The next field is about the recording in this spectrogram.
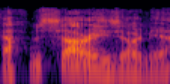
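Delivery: laughing while talking. Apologizing to a caller after a phone line mix-up, laughing while talking. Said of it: "I'm laughing because".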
